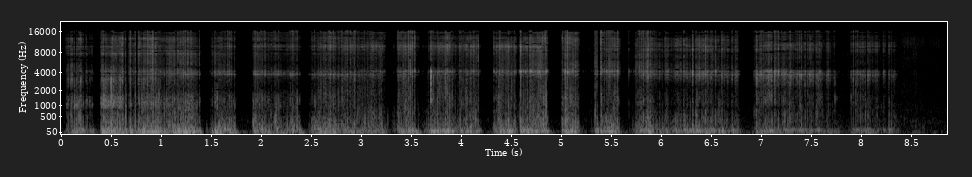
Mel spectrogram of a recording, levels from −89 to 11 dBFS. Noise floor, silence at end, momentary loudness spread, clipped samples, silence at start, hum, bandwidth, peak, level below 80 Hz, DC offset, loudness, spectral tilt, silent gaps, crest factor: -68 dBFS; 0.1 s; 8 LU; under 0.1%; 0.05 s; none; 17 kHz; -18 dBFS; -52 dBFS; under 0.1%; -44 LUFS; -2.5 dB/octave; none; 28 dB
